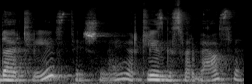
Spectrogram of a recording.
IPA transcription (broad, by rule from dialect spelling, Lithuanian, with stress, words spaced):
dɐ ɐrˈklʲiːs tɐɪ ʒʲɪˈnɐɪ ɐrkˈlʲiːs ɡʲɪ sʋɐrʲˈbʲɛʊsʲɛ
